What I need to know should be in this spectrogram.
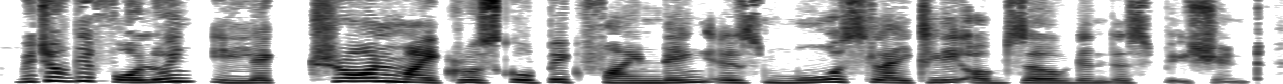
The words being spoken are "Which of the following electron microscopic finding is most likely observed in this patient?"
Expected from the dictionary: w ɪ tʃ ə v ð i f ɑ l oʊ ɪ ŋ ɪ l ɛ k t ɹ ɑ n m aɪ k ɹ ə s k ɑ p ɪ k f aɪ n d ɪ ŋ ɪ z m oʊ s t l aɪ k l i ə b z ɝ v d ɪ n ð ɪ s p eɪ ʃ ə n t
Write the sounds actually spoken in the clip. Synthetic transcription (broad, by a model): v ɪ tʃ ə v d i f ɑ l oʊ ɪ ŋ ɪ l ɛ k t ɹ ɑ n m aɪ k ɹ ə s k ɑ p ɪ k f aɪ n d ɪ ŋ ɪ z m oʊ s t l aɪ k l i ə b z ɝ v d ɪ n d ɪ s p eɪ ʃ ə n t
